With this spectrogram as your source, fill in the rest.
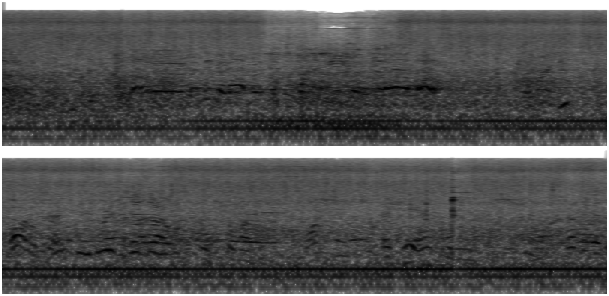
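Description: Water sprays in a steady hiss from a hose stream.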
